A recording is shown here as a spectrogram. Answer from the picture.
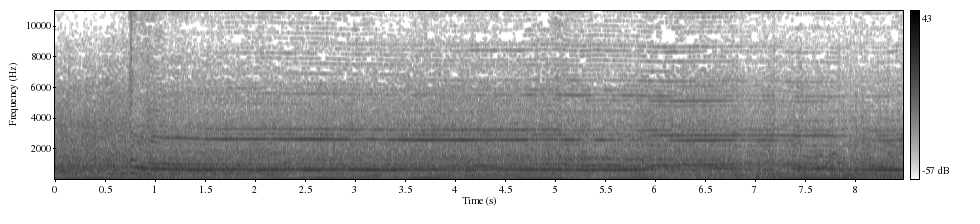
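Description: A TV football commentator's long drawn-out "¡Gol!" goal call, held on one pitch for about six seconds from about a second in, over stadium crowd noise.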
